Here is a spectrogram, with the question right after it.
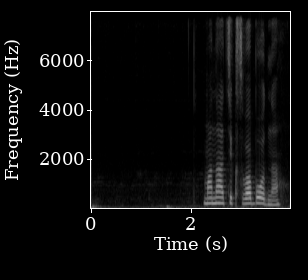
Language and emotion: Russian, neutral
